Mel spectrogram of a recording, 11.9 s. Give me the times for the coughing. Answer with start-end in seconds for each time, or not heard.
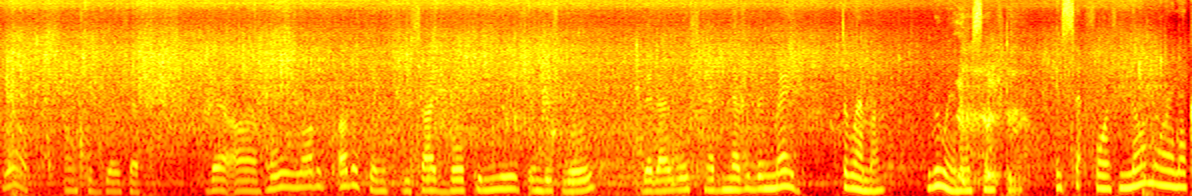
9.3-10.3.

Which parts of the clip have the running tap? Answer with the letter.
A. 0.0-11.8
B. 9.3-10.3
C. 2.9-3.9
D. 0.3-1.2
A.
